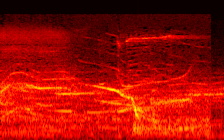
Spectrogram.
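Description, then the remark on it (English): Beluga (white whale) vocalizations: high, squeaky whistles and warbling tones that glide up and down in pitch, overlapping continuously with a brief descending chirp partway through, steady and fairly loud throughout. “Beluga, or white whales, are extremely vocal whales, with a dozen different vocalizations documented.”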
